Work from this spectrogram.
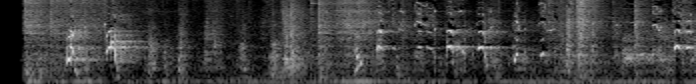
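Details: Female Belgian Malinois kept for breeding and guarding; thin, high whines and short yelps come in scattered bursts over a noisy, clattering background.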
